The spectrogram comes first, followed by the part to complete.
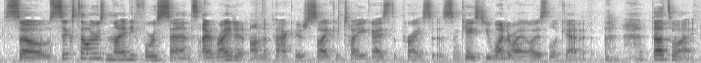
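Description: A woman in her forties with an American accent talks to a camera held close in her kitchen, chatty and quick to laugh. Her voice sits on the low side for a woman. A faint hum of the room sits behind her. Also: lively intonation, a bit bright. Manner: chatty, laughs often, lists prices as she goes. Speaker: lifestyle vlogger. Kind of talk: casual grocery haul vlog. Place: home kitchen, indoors. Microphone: camera at arm's length.

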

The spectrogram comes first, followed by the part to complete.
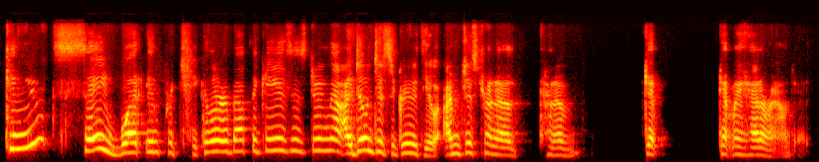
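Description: A woman moderating an online group discussion over a video call, speaking thoughtfully with many pauses and fillers. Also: fairly high pitch, mellow, lo-fi sound. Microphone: computer mic on a video call.

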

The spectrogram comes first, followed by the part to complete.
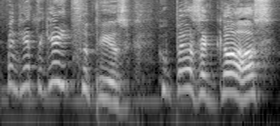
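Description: A man's voice: very high voice, very animated, moderate pace, sharp tone, a little hiss or hum, heavily acted. An actor playing a haunted, ruthless warrior king in a declamatory Shakespearean radio drama. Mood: horrified, frantic. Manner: declamatory, volatile.

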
